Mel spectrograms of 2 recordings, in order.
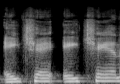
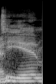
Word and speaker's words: Etienne: It's why they were in on Travis I think he pronounces last name Achan at this point Etienne but he he says he pronounces name differently.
